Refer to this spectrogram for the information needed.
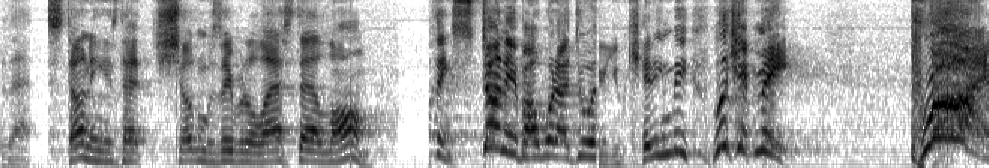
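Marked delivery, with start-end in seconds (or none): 2.8-6.6 shrill, very high, very slow, stretched-out yelling. Answering a question about detractors, yelling. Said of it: "you can't be yelling like that".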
